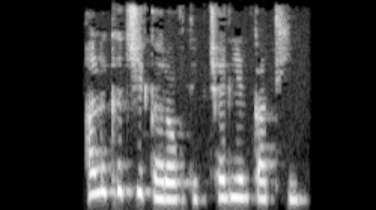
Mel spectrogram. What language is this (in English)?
Armenian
